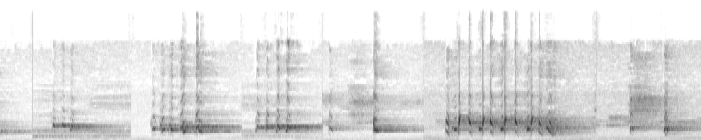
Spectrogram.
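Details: Trucukan (yellow-vented bulbul) singing fluent 'ropel' song, as used to prompt silent birds: rich whistled phrases that step between pitches, then a burst of rapid bubbling notes and a final whistle.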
